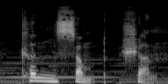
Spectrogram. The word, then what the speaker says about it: consumption: By the time they are 30, many of them will be dead from what was then called consumption, pronounced con-sump-shun, and what we now call tuberculosis.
